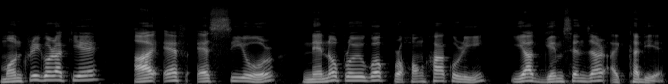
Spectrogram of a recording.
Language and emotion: Assamese, neutral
